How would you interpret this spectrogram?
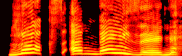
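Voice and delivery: high, very slow gushing praise; gushing friend. Retold or imitated. Doula friend reassuring mother, slow high gushing. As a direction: draw it out high and effusive. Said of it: "she's like".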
